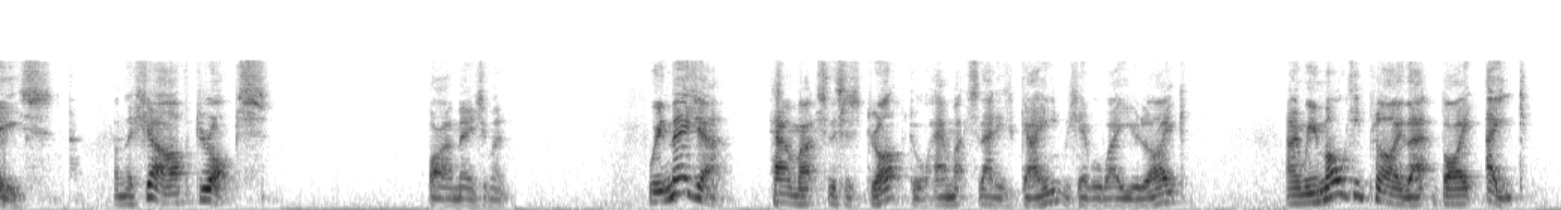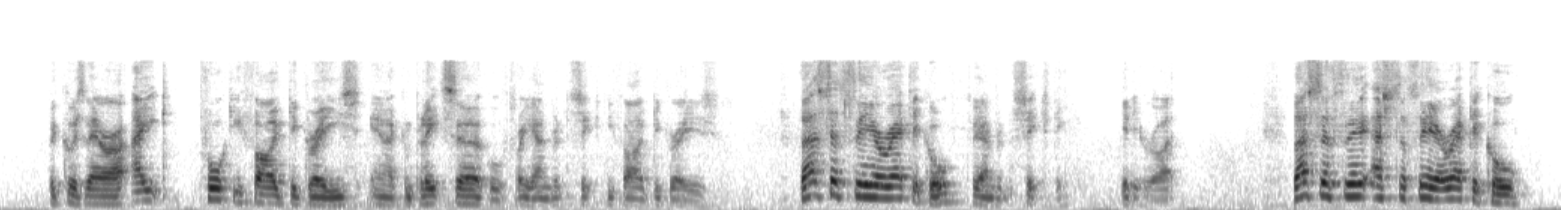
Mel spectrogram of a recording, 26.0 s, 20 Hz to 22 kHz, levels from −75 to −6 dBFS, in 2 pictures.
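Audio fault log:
0.70–0.96, 2.34–6.42, 9.94–10.72, 12.80–13.42, 14.50–14.68, 19.00–19.68, 21.92–23.54 and 25.76–26.02 s: comfort noise in place of the background. In each pause the real background drops out and a flat, featureless hiss takes its place, in some pauses about 3 to 6 dB quieter. This is likely because the sender stopped transmitting during silence and the receiver filled each gap with synthetic noise.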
